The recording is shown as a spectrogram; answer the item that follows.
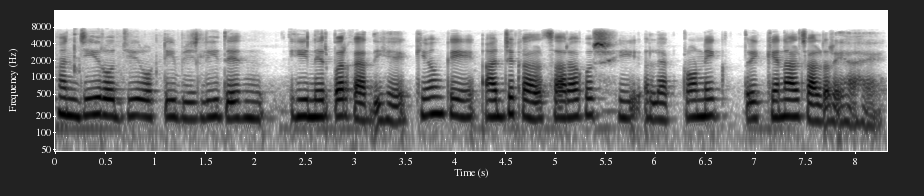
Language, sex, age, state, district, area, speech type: Punjabi, female, 30-45, Punjab, Fatehgarh Sahib, rural, spontaneous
